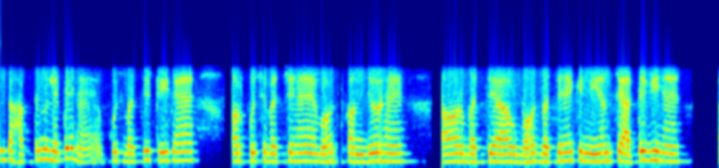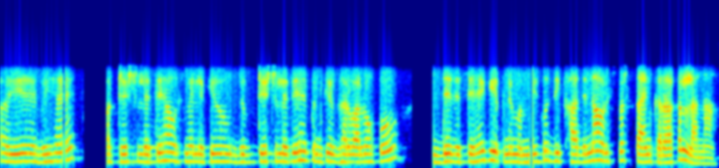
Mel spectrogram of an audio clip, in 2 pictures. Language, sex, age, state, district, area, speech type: Hindi, female, 30-45, Uttar Pradesh, Varanasi, rural, conversation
